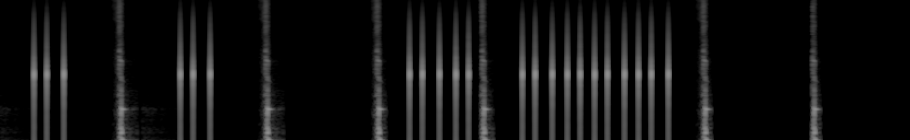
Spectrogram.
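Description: Chat-app sound effects: runs of quick, light tapping clicks like a phone keyboard, broken up by six soft pops, each as a message bubble appears.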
